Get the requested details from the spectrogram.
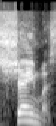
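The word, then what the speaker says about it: Seamus: know how to spell s EA m u s that's Sheamus that's the Irish the gaic pronunciation Boomer Sooner SEC better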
